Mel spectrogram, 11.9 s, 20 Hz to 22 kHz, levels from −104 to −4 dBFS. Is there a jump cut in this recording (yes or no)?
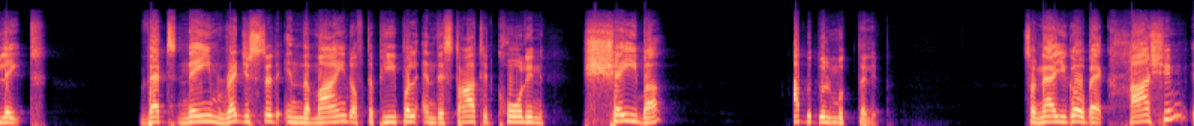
no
